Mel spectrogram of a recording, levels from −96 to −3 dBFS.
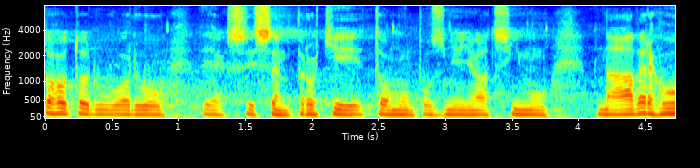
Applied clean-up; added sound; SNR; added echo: none; none; none; none.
